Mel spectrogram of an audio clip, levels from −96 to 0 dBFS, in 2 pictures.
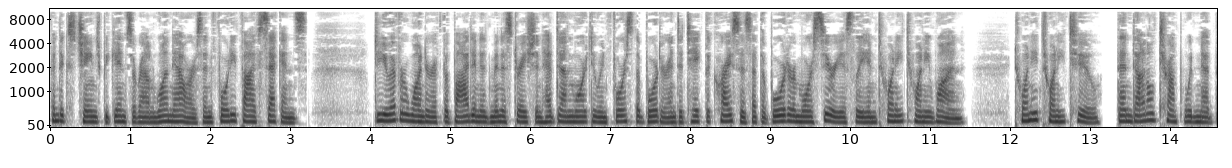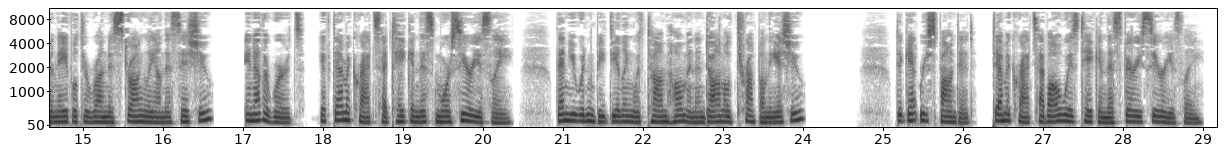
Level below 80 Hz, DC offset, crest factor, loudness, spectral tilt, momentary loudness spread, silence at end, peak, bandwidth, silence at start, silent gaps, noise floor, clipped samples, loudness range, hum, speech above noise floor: -58 dBFS; under 0.1%; 16 dB; -23 LUFS; -5 dB/octave; 5 LU; 0.2 s; -8 dBFS; 10.5 kHz; 0 s; 16.64-17.02 s, 24.05-24.67 s; -56 dBFS; under 0.1%; 2 LU; none; 33 dB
